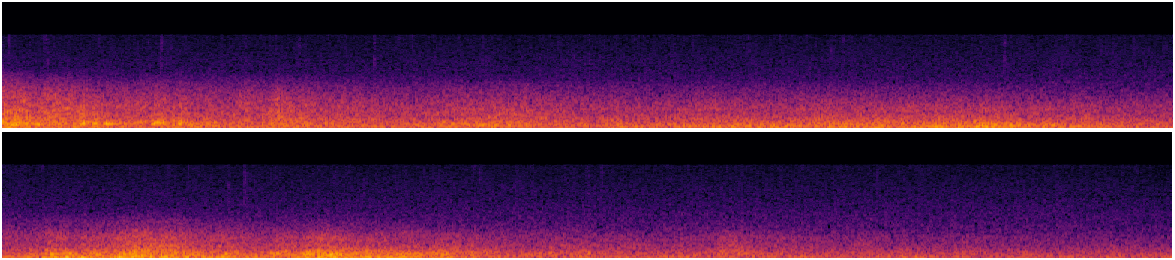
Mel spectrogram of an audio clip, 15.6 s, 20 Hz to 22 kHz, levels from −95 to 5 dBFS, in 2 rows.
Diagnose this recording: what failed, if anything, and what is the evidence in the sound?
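Nothing failed: the audio carries the band limit of a wideband call path, with nothing above 8 kHz, which fits G.722 at 64 kbps, and no stage from capture to playback leaves any audible defect.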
